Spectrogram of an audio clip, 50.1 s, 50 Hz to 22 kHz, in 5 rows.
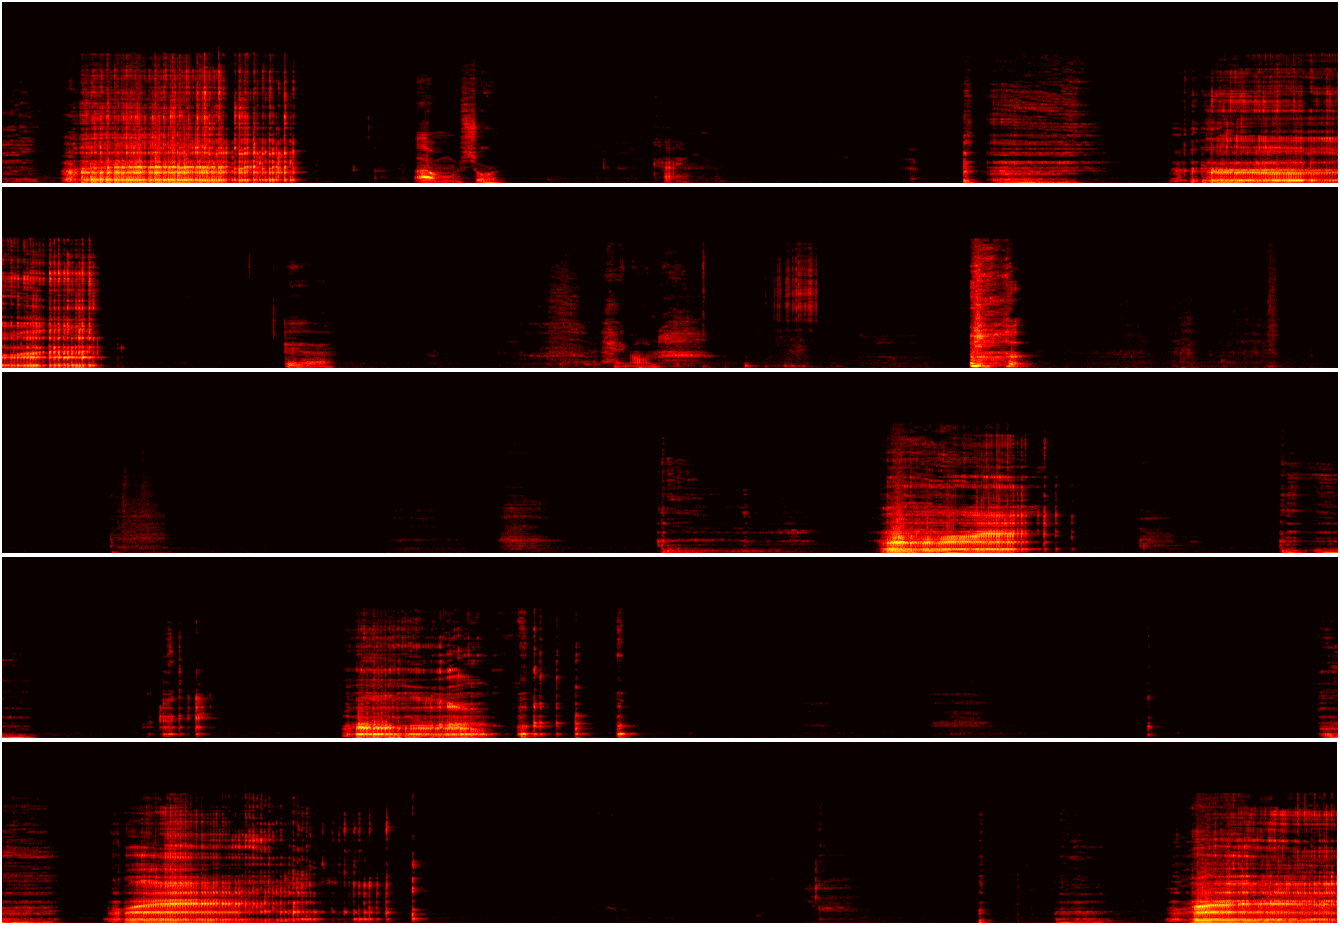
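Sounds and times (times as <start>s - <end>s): person burping: 0.0s - 2.3s, 7.2s - 10.9s, 17.3s - 17.8s, 25.0s - 26.0s, 26.6s - 28.1s, 29.6s - 30.4s, 31.2s - 31.7s, 32.6s - 34.8s, 39.9s - 43.3s, 47.4s - 50.0s.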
